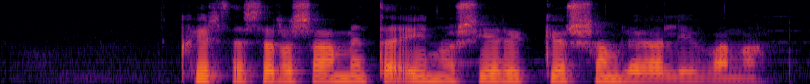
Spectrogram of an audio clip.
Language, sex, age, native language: Icelandic, female, 40-49, Icelandic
